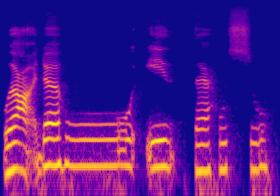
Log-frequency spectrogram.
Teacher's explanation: Huruf zal terlepas sikit, dia terkena tahan hujung lidah hujung gigi.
